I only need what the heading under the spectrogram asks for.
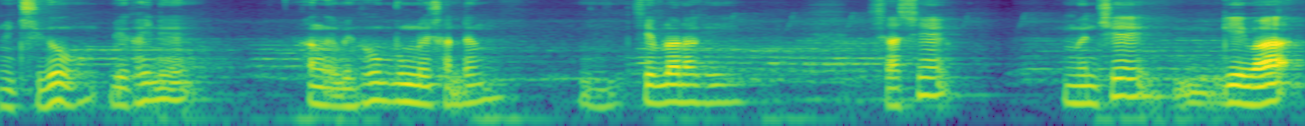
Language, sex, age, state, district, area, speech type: Bodo, male, 45-60, Assam, Kokrajhar, rural, spontaneous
